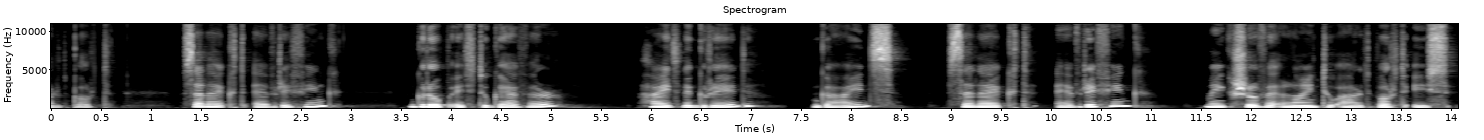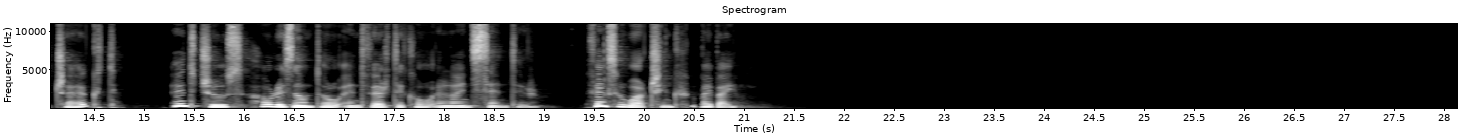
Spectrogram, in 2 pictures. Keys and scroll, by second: 3.3 ctrl+g, 6.2 ctrl+', 7.6 ctrl+;, 9.3 ctrl+a.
